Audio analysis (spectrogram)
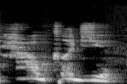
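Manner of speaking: drawn-out, hurt accusation; slow mock personal attack. Parent attacking a child with a slow, hurt accusation. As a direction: lean on it like a wounded parent. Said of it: "rather than make a personal attack".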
